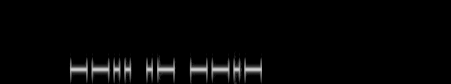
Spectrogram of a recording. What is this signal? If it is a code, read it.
Morse code, heard as a keyed tone, about 21 wpm, 700 Hz. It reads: ZAQ
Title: USA Call Sign Postfixes - 3 Letters 22wpm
